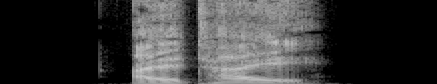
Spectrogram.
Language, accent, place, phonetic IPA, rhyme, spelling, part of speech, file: German, Germany, Berlin, [alˈtaɪ̯], -aɪ̯, Altai, noun, De-Altai.ogg
- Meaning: Altay (a mountain range)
